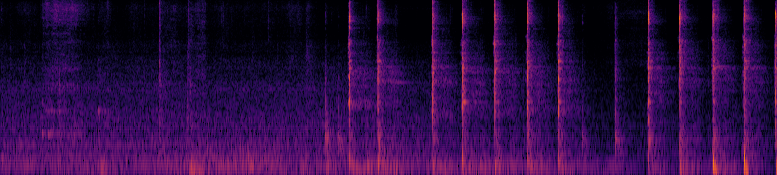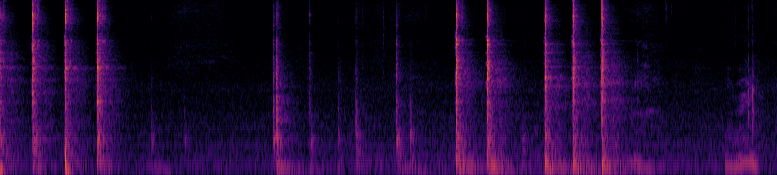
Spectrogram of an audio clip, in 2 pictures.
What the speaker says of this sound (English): I'm gonna have to get my hammer. I think there it is. Just tap my bearing over a tiny bit.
